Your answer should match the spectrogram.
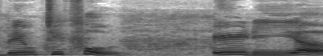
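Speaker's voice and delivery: "Beautiful", "area" drawn out syllable by syllable; তিন সিলেবলে ভাগ. Shown as a demonstration. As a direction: sound out "beautiful" and "area" in three even, stretched beats. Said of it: "তিনটি সিলেবলে ভাগ করে". ("Beautiful", "area" তিন ভাগে টেনে টেনে উচ্চারণ)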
